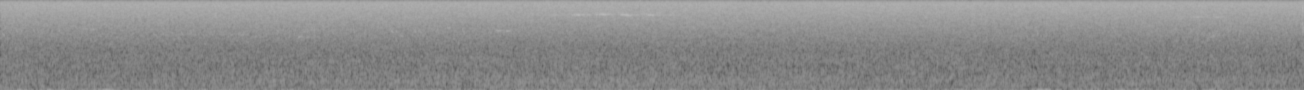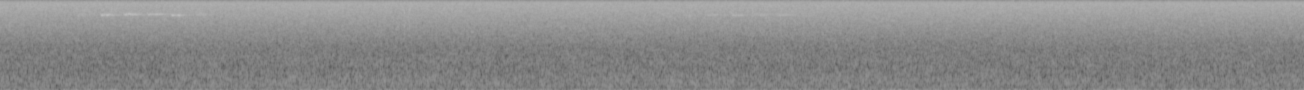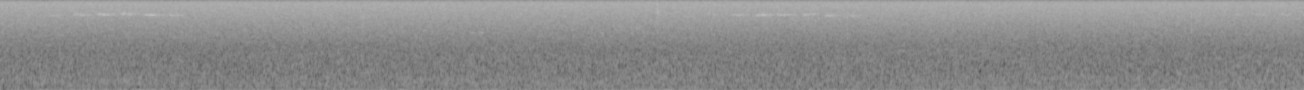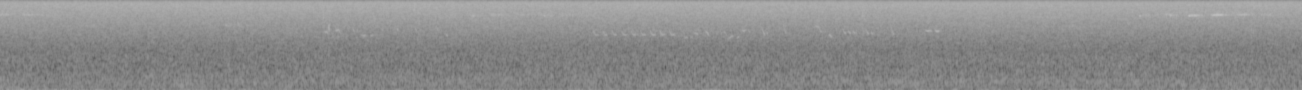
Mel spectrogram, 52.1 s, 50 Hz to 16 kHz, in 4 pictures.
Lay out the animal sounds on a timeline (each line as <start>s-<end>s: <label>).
1.3s-5.1s: Winter Wren (Troglodytes hiemalis)
5.2s-6.7s: Blackpoll Warbler (Setophaga striata)
13.7s-14.9s: Blackpoll Warbler (Setophaga striata)
19.7s-21.2s: Blackpoll Warbler (Setophaga striata)
26.4s-28.0s: Blackpoll Warbler (Setophaga striata)
33.2s-34.8s: Blackpoll Warbler (Setophaga striata)
38.2s-39.7s: Blackpoll Warbler (Setophaga striata)
41.2s-48.8s: Winter Wren (Troglodytes hiemalis)
43.7s-44.9s: Blackpoll Warbler (Setophaga striata)
50.3s-52.0s: Blackpoll Warbler (Setophaga striata)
